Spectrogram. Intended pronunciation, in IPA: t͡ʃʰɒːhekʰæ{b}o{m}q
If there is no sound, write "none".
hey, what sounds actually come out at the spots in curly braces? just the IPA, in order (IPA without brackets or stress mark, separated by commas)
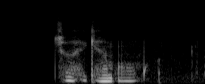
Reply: m, m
